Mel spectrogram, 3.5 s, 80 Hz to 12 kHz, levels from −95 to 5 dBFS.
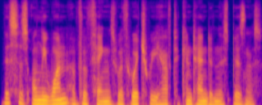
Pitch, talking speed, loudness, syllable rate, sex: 120 Hz, 275 wpm, -16 LUFS, 6.3 syllables/s, male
